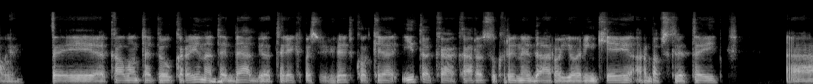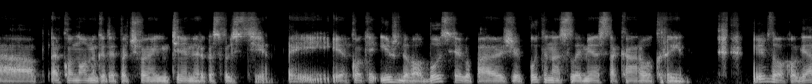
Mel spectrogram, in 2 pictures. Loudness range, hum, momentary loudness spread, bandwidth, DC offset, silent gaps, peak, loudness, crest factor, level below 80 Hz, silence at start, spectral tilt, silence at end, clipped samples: 2 LU; none; 4 LU; 12.5 kHz; under 0.1%; none; -4 dBFS; -22 LUFS; 20 dB; -48 dBFS; 0 s; -4 dB/octave; 0 s; under 0.1%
